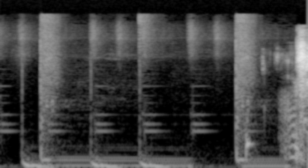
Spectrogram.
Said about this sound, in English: oh my god i am i am i man i i i'm gonna keep sneezing and i'm probably won't be able to finish this episode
